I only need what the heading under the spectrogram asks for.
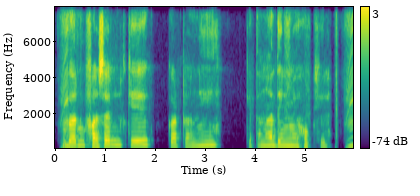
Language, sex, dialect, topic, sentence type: Bhojpuri, female, Southern / Standard, agriculture, question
